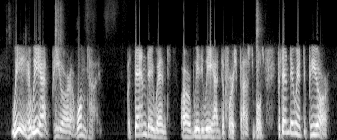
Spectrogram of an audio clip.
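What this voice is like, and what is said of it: Irish accent. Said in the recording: “you can hear my Irish accent”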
